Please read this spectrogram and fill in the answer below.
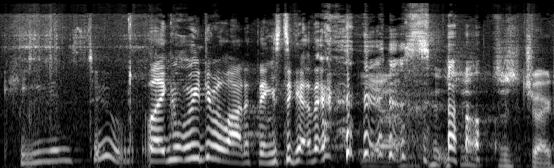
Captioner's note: laughter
